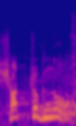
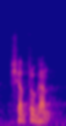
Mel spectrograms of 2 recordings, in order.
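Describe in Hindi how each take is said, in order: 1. नाम एक गोल 'gho' ध्वनि पर ख़त्म होता है। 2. नाम एक सादे 'ghan' ध्वनि पर ख़त्म होता है।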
